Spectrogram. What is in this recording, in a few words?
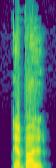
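ball, German voices words; gcompris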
